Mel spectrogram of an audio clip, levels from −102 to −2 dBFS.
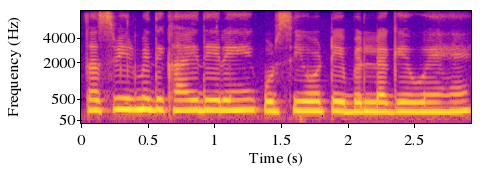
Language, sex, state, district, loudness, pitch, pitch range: Hindi, female, Madhya Pradesh, Bhopal, -11 LUFS, 225 Hz, 215-245 Hz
